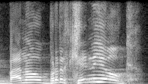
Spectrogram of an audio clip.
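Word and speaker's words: Bannau Brycheiniog: It's Bano Brycheiniog.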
